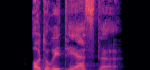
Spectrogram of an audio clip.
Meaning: inflection of autoritär: 1. strong/mixed nominative/accusative feminine singular superlative degree 2. strong nominative/accusative plural superlative degree
- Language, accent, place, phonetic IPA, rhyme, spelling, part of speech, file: German, Germany, Berlin, [aʊ̯toʁiˈtɛːɐ̯stə], -ɛːɐ̯stə, autoritärste, adjective, De-autoritärste.ogg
